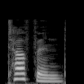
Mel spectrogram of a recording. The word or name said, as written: toughened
